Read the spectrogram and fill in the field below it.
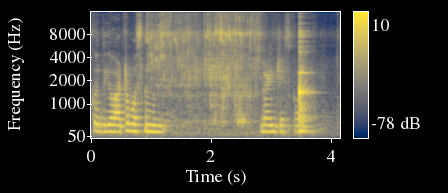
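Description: Water pours into a plastic blender jar.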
